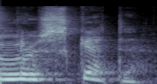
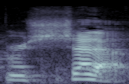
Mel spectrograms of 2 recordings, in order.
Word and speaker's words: bruschetta: And it's bruschetta. Bruschetta would be the Italian pronunciation, not bruschetta.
